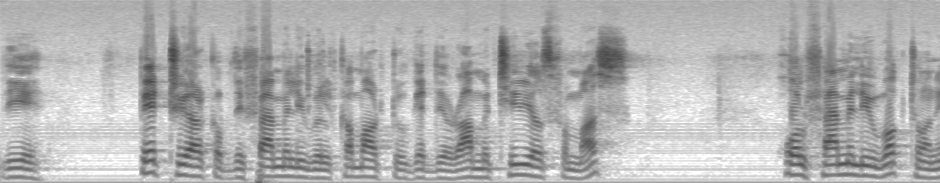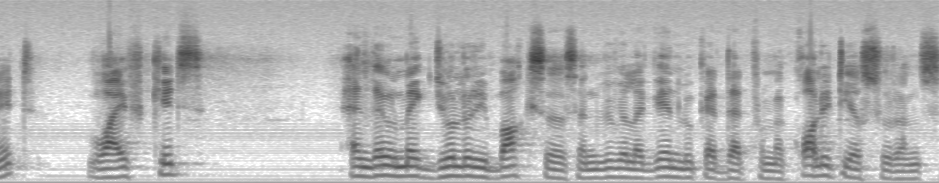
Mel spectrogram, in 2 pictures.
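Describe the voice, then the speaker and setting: With a Gujarati accent, a man talks at a moderate pace with long, frequent pauses over a quiet background. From India, Gujarat. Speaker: professor. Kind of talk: panel discussion.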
